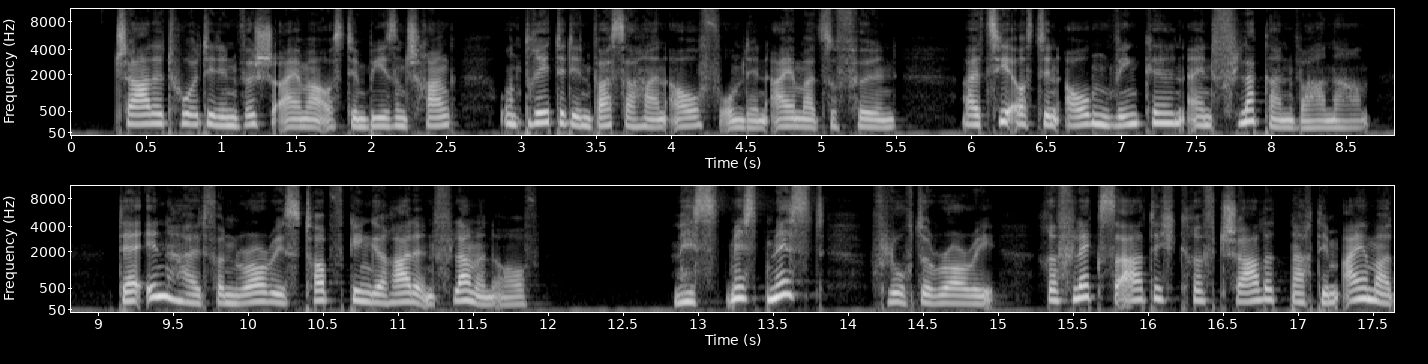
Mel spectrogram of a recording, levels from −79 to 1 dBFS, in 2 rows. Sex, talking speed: female, 155 wpm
